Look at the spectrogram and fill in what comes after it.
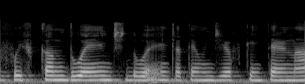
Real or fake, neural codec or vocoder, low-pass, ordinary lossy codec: real; none; 7.2 kHz; none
